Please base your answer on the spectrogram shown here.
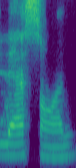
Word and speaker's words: lesson: just like when we pronounce the word less and we just say less on but actually when we are pronouncing it correctly it has to be la la sun lesson lesson okay so you'll notice that the sound of le here is stand out okay and so this stress is here le le sun okay so next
